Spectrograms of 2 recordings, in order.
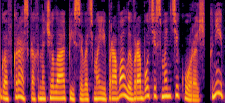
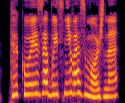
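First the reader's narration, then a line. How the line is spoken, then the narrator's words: Laughing. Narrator (Russian): рассмеялась Элайза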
